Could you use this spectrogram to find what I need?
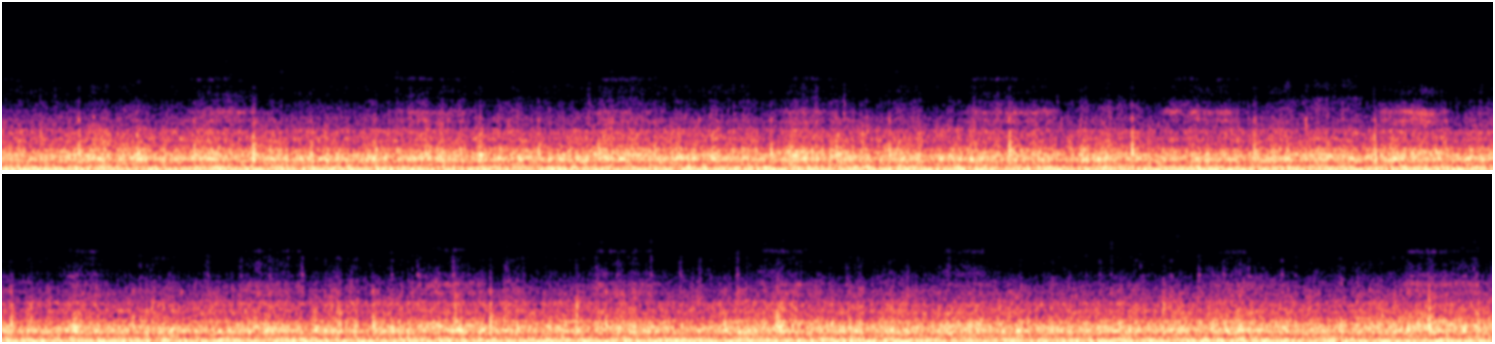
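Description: Tyres hum steadily on a paved road.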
